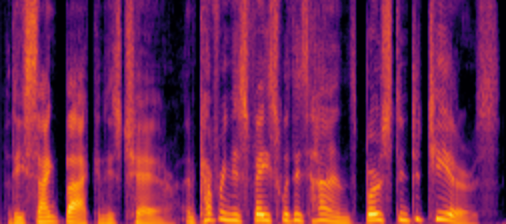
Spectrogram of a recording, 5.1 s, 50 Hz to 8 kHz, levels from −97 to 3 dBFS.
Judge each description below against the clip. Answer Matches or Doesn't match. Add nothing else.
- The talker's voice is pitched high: Doesn't match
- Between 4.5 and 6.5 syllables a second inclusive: Doesn't match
